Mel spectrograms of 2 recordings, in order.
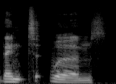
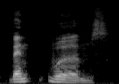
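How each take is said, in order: First: A separate t sound is clearly pronounced. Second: The t sound is swallowed and barely heard. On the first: The speaker calls it wrong. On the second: The speaker calls it right.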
